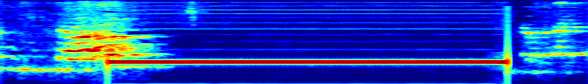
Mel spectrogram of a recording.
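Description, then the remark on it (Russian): A single steady telephone tone sounds for about two seconds, loud and clear, with brief muffled voices just before it and right after it cuts off. “Это звонит теперь.”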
